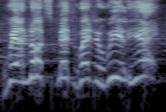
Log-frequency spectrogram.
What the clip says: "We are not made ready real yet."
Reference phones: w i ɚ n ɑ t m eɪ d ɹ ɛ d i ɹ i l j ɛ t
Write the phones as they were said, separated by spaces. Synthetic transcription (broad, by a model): w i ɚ n ɑ t m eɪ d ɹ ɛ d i w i l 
